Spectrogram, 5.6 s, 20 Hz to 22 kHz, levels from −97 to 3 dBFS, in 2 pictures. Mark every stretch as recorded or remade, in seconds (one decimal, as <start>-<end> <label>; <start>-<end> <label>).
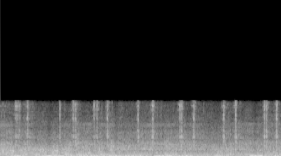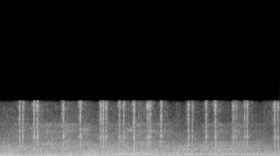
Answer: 0.0-0.8 remade; 0.8-4.2 recorded; 4.2-4.9 remade; 4.9-5.6 recorded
